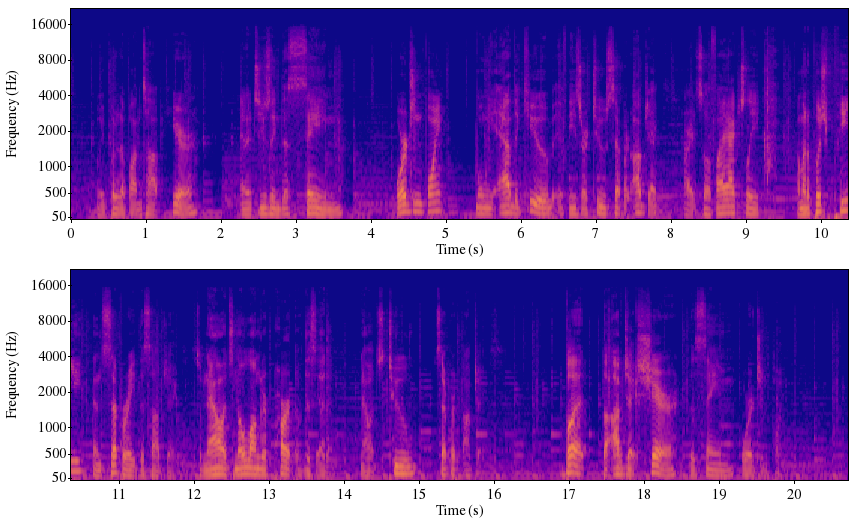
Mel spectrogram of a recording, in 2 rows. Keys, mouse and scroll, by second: 0.1-3.2 drag, 9.2 p, 13.6 Tab, 14.5 click, 15.0 click, 15.5 click, 16.1 click, 17.4 g.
